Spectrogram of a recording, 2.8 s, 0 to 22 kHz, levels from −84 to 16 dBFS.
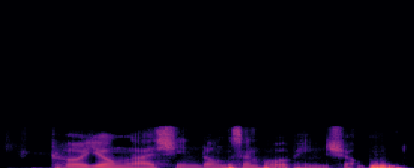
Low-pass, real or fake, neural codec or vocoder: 5.4 kHz; fake; codec, 16 kHz, 1 kbps, X-Codec, WavLM features, trained on Multilingual LibriSpeech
